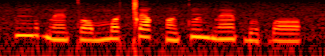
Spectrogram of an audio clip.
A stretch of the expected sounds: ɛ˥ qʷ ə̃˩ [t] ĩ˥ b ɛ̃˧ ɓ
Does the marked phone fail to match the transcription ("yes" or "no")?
yes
